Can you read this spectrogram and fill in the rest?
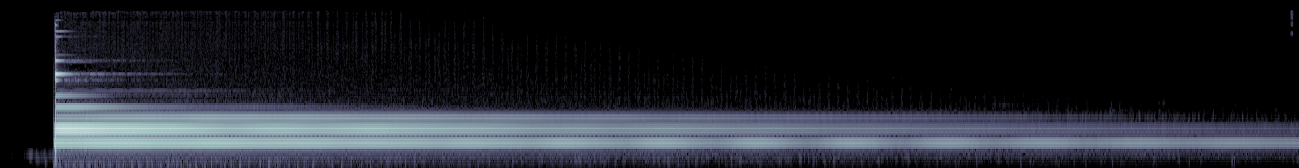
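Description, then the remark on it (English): A single chime is struck once, ringing a bright, clear tone that sustains and slowly fades over many seconds, with a gentle wavering pulse as it decays. No voices. “You may want to close your eyes so that you can really hear the chime sound until it's totally gone.”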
